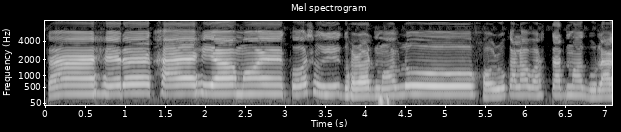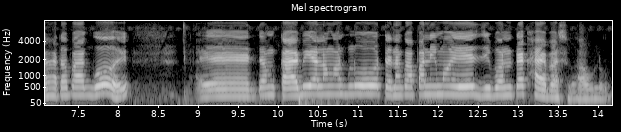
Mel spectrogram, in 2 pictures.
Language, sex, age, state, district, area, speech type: Assamese, female, 60+, Assam, Golaghat, rural, spontaneous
